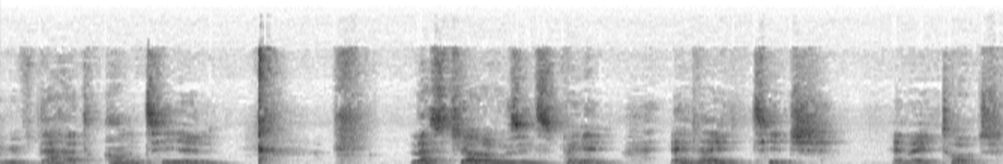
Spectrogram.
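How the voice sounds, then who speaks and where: A man speaks very slowly in a French accent, with very wide pitch swings. Audible room echo surrounds his voice. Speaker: life coach and yoga instructor. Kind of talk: solo podcast monologue. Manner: halting.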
